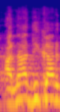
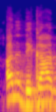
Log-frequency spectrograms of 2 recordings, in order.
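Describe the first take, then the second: First: The vowel after the first n is long. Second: The vowel after the first n is short. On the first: The speaker calls it wrong. "अनाधिकार गलत है" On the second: The speaker calls it right. "अनधिकार बोलते हैं"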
